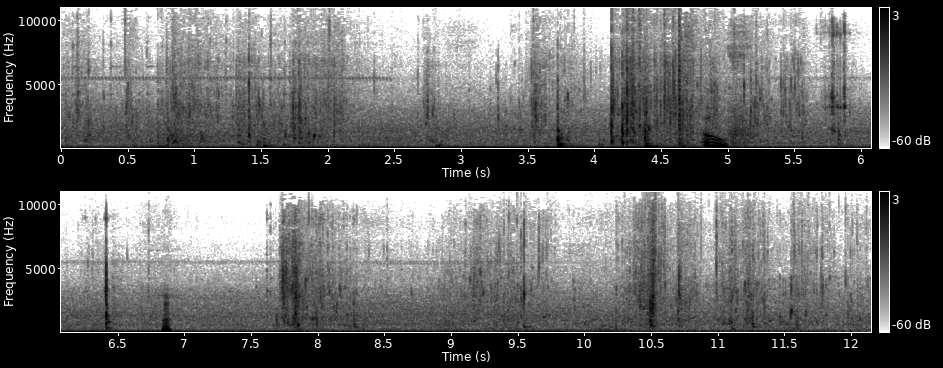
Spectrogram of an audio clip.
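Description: A hooked fish thrashes and splashes at the water's surface.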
